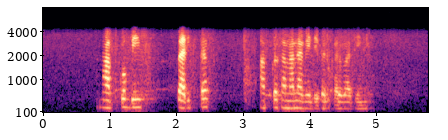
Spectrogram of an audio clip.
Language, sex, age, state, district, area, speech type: Hindi, female, 18-30, Madhya Pradesh, Harda, urban, conversation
